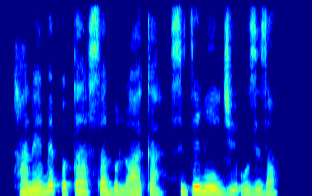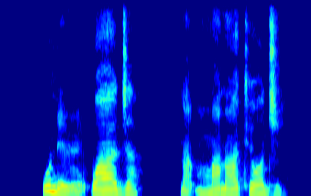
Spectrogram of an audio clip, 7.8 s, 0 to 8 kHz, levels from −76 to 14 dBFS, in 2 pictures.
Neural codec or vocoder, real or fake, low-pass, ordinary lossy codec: codec, 16 kHz, 2 kbps, FreqCodec, larger model; fake; none; none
